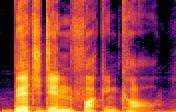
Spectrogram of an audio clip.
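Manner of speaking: loud, slow, bitter outburst. Real, not acted. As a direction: spit each word out slowly and loudly. Angry outburst at ex.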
